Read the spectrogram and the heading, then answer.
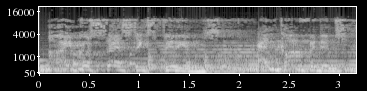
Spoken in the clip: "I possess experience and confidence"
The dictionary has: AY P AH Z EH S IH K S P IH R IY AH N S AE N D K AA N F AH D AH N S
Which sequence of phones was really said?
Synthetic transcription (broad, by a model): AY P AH S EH S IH K S P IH R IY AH N S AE N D K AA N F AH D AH N S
